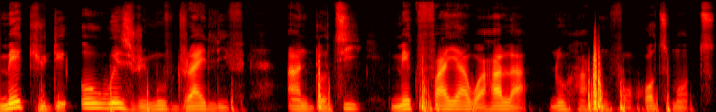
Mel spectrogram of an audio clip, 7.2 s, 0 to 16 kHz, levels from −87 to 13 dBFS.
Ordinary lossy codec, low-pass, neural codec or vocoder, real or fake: none; 14.4 kHz; none; real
